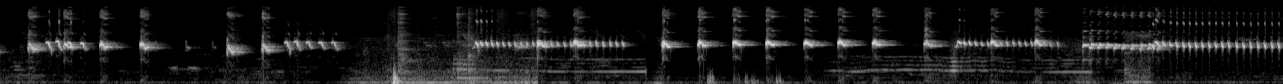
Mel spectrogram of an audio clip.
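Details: Sooty-headed bulbul singing vigorously: short buzzy, rattling chirps repeated rapidly in bursts, some rising, with a louder thump and low rumble near the middle and a fast high ticking series at the end.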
